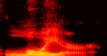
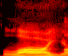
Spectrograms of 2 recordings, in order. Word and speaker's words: lawyer: And pretty much everywhere in the country, other than the South, says lawyer. Loy, like rhymes with boy. But in the South, Lisa Welchel, being from Texas, they say lawyer. – Lawyer. – Like my lawyer practices law. The two words are pronounced the same.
